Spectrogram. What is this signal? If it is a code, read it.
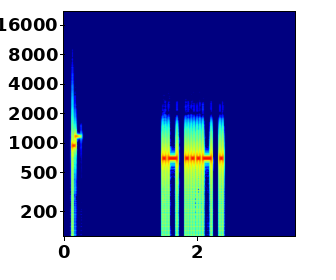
Morse code, heard as a keyed tone, about 28 wpm, 700 Hz. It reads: AVE
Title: Top Three Letter Combinations in Words 28wpm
